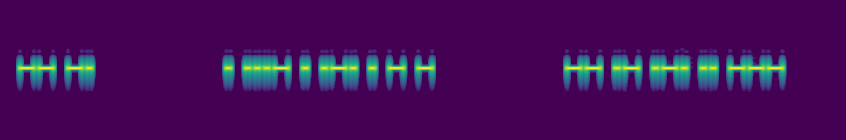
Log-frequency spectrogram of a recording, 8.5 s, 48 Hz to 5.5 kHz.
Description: Morse code, heard as a keyed tone, about 25 wpm, 550 Hz. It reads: MN EVERETT MARIO
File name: Ultimate Word List / 25WPM Ultimate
